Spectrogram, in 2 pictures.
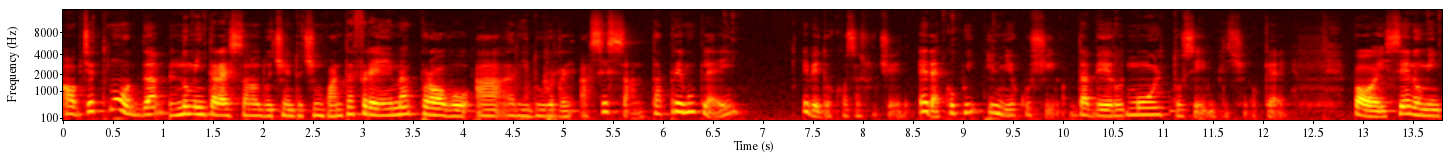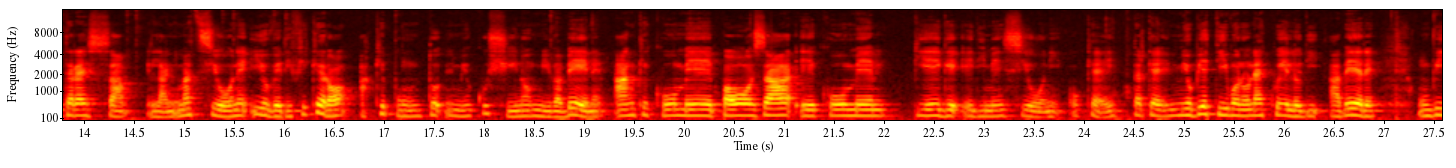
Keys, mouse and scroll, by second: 0.0-1.0 drag, 1.3-9.4 drag, 9.4-11.0 middle drag, 11.0-19.1 drag, 19.1-23.8 middle drag.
